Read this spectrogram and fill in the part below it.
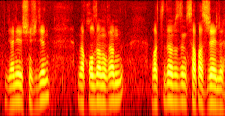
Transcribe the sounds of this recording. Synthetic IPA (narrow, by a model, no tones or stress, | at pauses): ʒæne̞ʏʃɪnʃɪd̪e̞n | mənɑqʰo̞lˠd̪ɑnəlˠʁɑn | vakt̪inaməzd̪əɴsɑpɑsəʒɑjlˠə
